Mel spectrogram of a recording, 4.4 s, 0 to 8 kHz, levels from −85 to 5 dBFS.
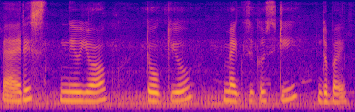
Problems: background sounds at intervals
